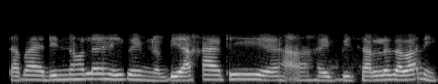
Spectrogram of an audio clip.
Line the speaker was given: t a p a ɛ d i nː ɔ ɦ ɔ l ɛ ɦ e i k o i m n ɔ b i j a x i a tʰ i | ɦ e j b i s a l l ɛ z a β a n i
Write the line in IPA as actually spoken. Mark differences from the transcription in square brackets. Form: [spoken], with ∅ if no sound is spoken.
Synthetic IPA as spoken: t a p a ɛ d i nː ɔ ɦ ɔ l ɛ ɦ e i k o i m n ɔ b i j a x [a] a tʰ i | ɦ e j b i s a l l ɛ z a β a n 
